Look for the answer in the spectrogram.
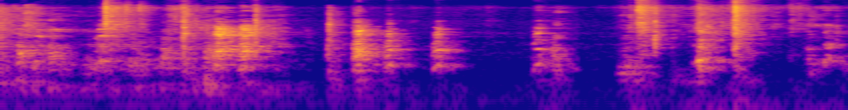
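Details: A Pelung Bangkok × Ketawa Bangkok cross rooster crows in a broken series of short, harsh, laughing bursts.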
